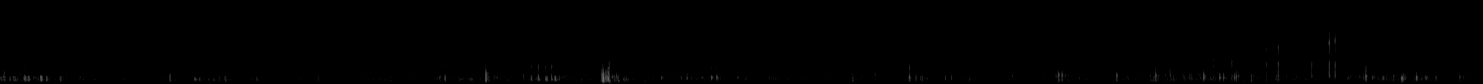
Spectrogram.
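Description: Faint, scattered gurgles and small pops against a quiet background. Ordinary stomach growling.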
